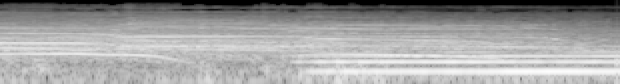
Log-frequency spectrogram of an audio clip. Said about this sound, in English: But as you heard, the crowd responded with boos.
